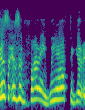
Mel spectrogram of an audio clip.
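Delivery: earnest, dead serious, slightly high voice. Retelling a husband's reaction to a fall, imitating someone speaking seriously. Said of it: "he was really serious".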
